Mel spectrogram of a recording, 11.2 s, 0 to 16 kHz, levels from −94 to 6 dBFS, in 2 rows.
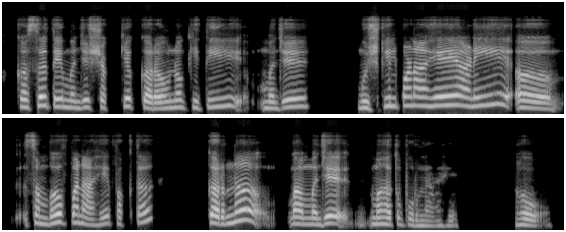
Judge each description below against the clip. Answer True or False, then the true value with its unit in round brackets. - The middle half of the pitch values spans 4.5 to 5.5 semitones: True (4.8 semitones)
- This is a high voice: True (230 Hz)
